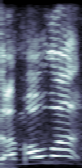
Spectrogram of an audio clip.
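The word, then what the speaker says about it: Imola: It is Amola, abbreviated Amola.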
